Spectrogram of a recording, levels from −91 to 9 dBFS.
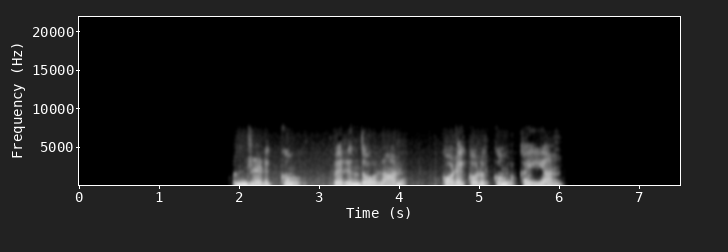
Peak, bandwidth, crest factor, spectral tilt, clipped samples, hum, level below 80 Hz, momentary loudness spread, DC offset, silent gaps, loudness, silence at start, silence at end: -2 dBFS; 5.8 kHz; 16 dB; -4.5 dB/octave; under 0.1%; none; -62 dBFS; 8 LU; under 0.1%; none; -15 LUFS; 1.95 s; 1.5 s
